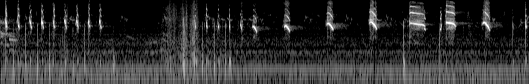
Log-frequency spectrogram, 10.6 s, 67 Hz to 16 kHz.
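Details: Osprey at the Charlo nest, 8 June 2021, battling an intruder for the platform: a fast series of about a dozen sharp piping notes, a brief lull, then loud downslurred whistled cries repeating about once a second.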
